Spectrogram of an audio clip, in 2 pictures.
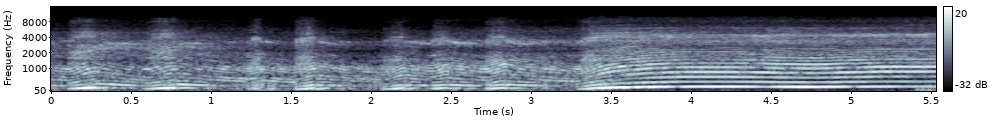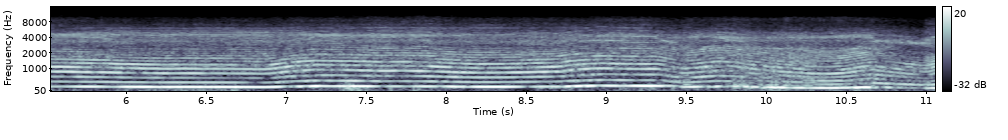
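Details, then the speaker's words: Stihl 026 two-stroke chainsaw: choppy blips, then revs up a touch slowly before a steady high whine; slight bog on throttle-up and slow idle-down; owner questions the tune, cause unknown. "kind of idles down slow, and it also throttles up just a little bit sluggish right in the beginning."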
